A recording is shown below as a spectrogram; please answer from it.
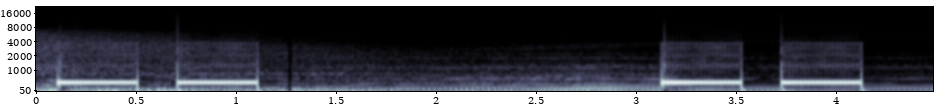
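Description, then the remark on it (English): A phone ringback tone as kmfm radio calls a randomly generated phone number, playing in two double bursts, two steady beeps, a pause, then two more, each burst a sustained mid-pitched buzz, loud over a low hum with no voices. “Number's been generated. It's time to call. Good luck if this is your phone ringing now.”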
